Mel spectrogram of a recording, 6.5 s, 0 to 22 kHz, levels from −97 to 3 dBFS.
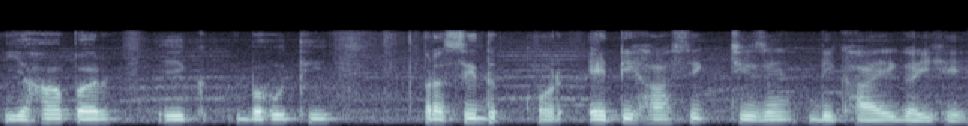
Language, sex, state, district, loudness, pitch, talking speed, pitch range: Hindi, male, Madhya Pradesh, Dhar, -18 LUFS, 120 Hz, 110 wpm, 110-125 Hz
